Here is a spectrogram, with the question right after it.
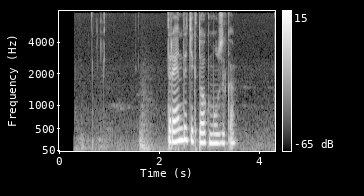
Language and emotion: Russian, neutral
